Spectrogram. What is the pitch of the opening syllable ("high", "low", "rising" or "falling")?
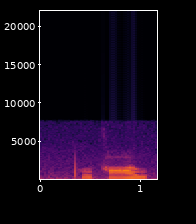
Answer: high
